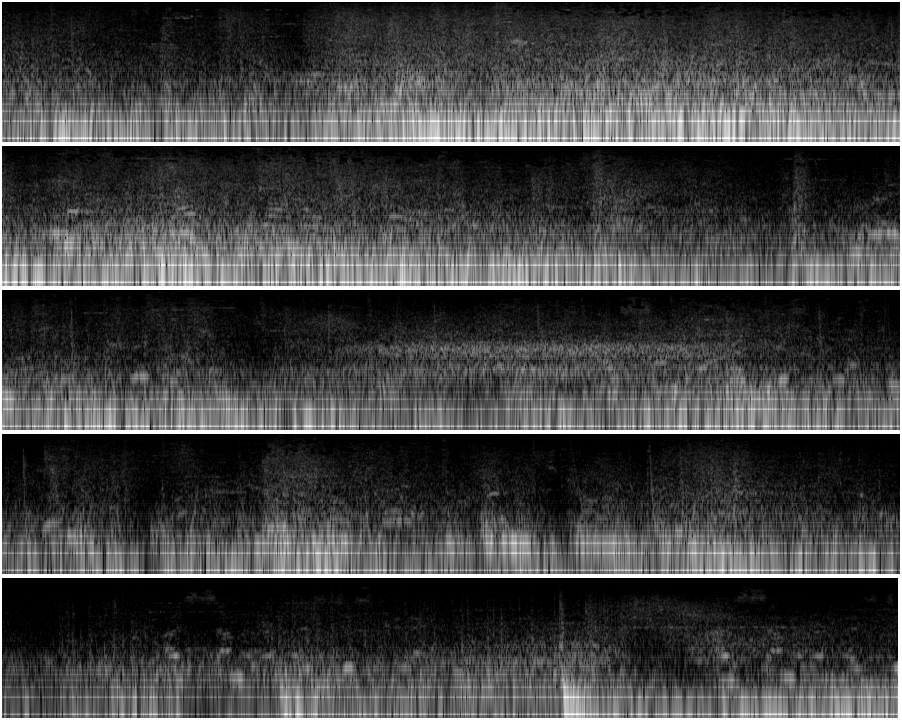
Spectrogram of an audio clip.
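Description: Game spell effects and explosions crackle and boom.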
